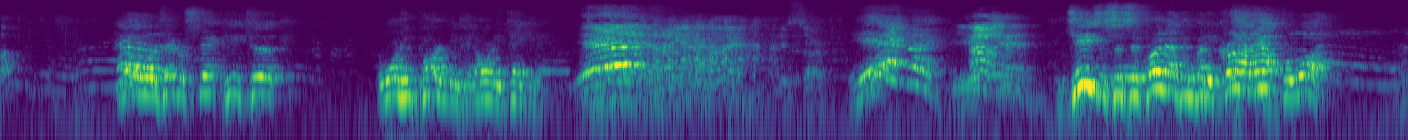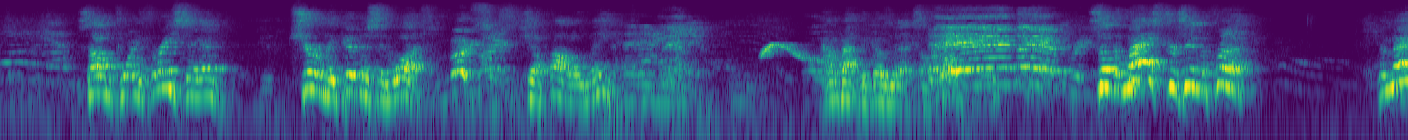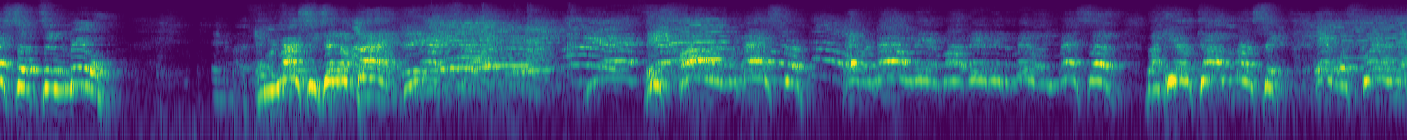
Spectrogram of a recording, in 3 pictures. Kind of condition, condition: setting, large echoing room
